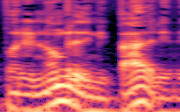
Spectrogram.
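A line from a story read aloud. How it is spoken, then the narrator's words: Murmuring. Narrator (Spanish): murmuró David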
